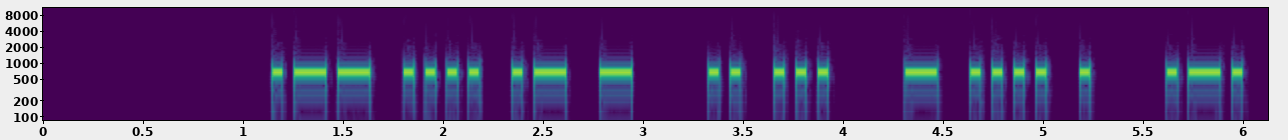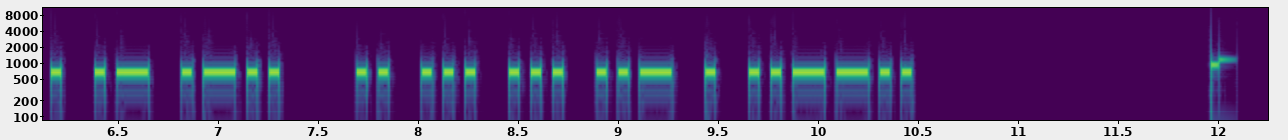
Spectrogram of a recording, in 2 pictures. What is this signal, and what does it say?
Morse code, heard as a keyed tone, about 22 wpm, 700 Hz. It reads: WHAT IS THE REAL ISSUE?
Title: Sentences from Top 1000 Words - Review Part 6 - 22wpm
